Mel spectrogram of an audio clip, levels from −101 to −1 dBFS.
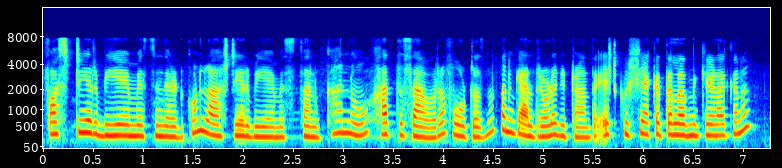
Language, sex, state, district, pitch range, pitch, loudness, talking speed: Kannada, female, Karnataka, Belgaum, 245-295 Hz, 265 Hz, -22 LUFS, 180 wpm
